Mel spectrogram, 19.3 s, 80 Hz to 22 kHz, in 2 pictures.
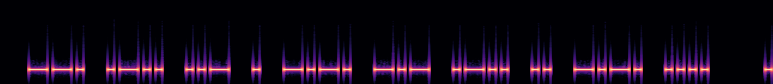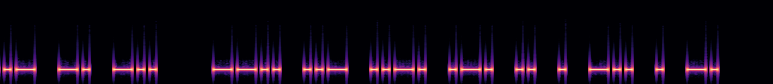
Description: Morse code, heard as a keyed tone, about 16 wpm, 700 Hz. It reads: GLUECKLICH UND ZUFRIEDEN
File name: Morsekurs / Witze / Witz 08. Dezember 2020, 70 F80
